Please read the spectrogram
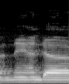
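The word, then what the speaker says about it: Oanda: i would recommend uh awanda that's how i pronounce it i think some people might call it ananda or whatever but uh awanda o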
